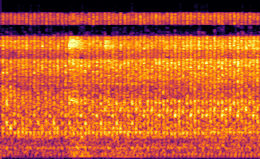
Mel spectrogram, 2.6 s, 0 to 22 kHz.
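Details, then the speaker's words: Isuzu Panther LM Smart Turbo 2008 diesel, manual, injection pump still factory-sealed, warming up after start: steady, even diesel clatter at idle with no odd knocks or misses; healthy. "Yah, suaranya masih terdengar bagus, kan? Stasiun radio itu masih jernih dan enak didengar."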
